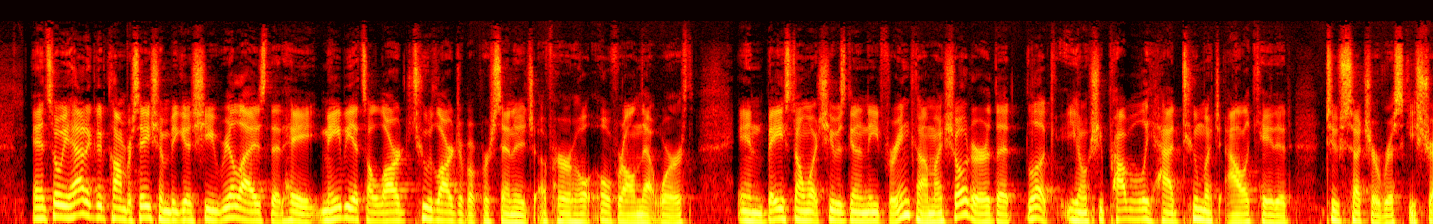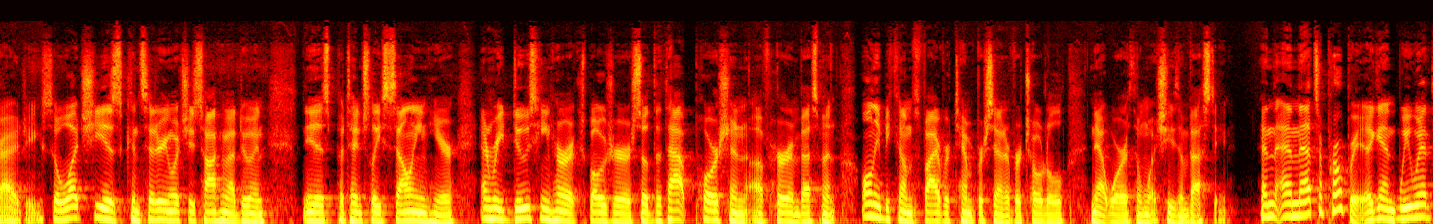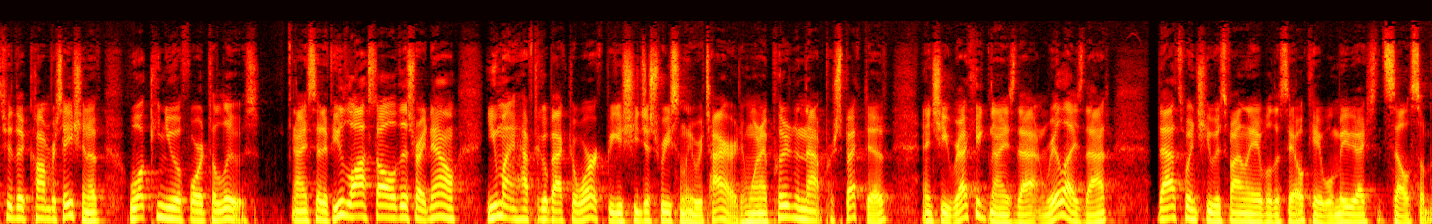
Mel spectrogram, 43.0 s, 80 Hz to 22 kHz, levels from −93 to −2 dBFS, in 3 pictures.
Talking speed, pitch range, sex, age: 230 wpm, 105-140 Hz, male, 30-49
